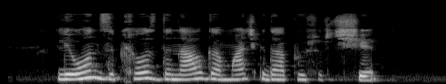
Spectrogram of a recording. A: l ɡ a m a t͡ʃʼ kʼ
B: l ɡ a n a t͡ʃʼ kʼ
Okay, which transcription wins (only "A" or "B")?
A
